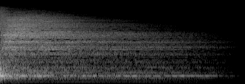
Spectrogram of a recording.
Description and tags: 02 Crash Thin Cymbals & Snares
2A, 5A, 7A, Brahner, click, crash, cymbal, cymbals, drum, drumset, drumsticks, hi-hat, Maple, Oak, snare, Stagg, sticks, turkish, Weckl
